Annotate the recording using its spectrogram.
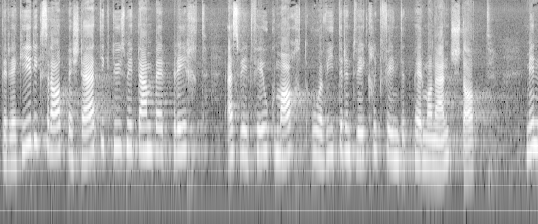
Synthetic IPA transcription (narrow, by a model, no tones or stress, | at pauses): d̥ərːɛɡiəɾɪksɾaːt̚b̥ɛʃtæːtɪktyːsmɪt̚dæmbɾɪχt | ʔəsvɪtfɪːwkmɑχtʊəviːtəɾɛntʋɪkʰlɪkfɪndətpʰɛɾmɑnæntʃtɑt | mɪ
